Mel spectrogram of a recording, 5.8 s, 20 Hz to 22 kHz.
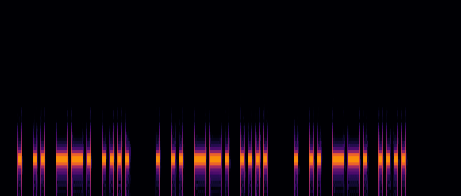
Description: Morse code, heard as a keyed tone, about 25 wpm, 700 Hz. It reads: EIGH EIGH EIGH
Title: Multi-letter Phonemes Repeated 3x 25wpm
